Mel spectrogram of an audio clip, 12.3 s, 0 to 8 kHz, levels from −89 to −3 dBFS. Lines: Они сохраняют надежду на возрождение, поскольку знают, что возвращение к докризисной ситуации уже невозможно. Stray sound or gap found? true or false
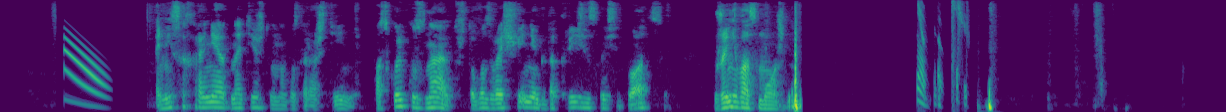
true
